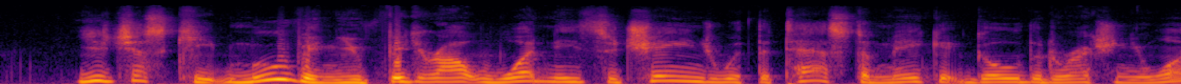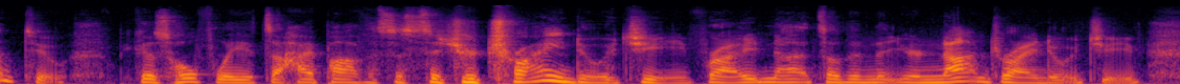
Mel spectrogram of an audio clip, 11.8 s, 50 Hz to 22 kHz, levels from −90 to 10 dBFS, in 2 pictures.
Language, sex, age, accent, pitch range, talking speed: English, male, 30-49, American, 140-180 Hz, 215 wpm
